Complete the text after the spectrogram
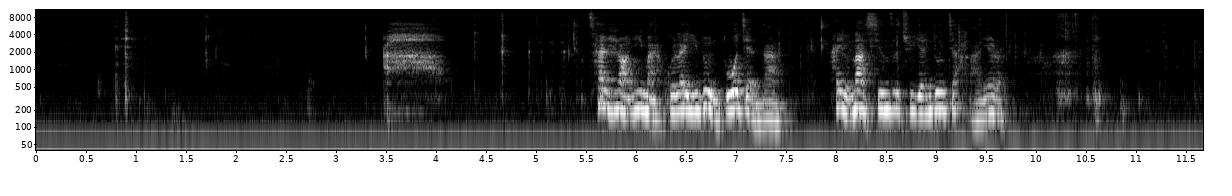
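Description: A spoon scrapes against meat and bone.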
